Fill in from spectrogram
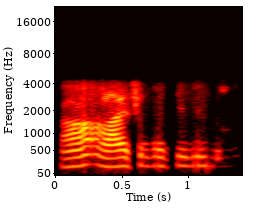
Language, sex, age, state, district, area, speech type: Urdu, male, 30-45, Bihar, Khagaria, rural, conversation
